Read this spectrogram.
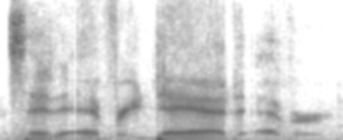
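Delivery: dry aside. Real, not acted. Dry joke under the chatter.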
